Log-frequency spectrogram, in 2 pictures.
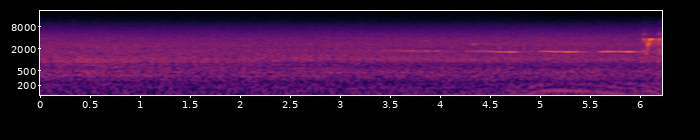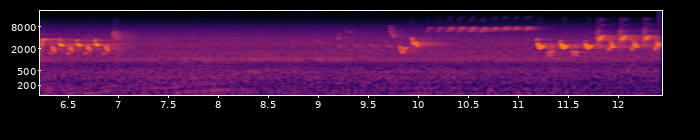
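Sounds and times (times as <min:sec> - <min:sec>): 
common nightingale Luscinia megarhynchos singing: 0:03.4 - 0:07.2, 0:09.0 - 0:12.4.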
